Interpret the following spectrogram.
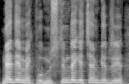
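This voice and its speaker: A man's voice: high voice, fairly even intonation, brisk, pushed and bright. A man preaching from a pulpit in a didactic religious lecture, stating rules emphatically and adding conversational asides. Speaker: preacher giving a religious lesson from a lectern. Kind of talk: sermon-like religious lecture to listeners.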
